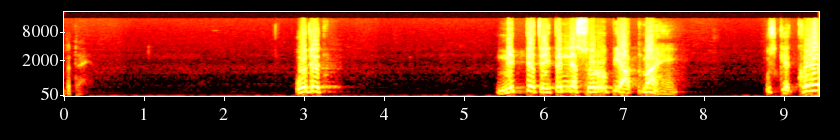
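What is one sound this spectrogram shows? An elderly man speaks emphatically into a microphone, with long pauses.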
